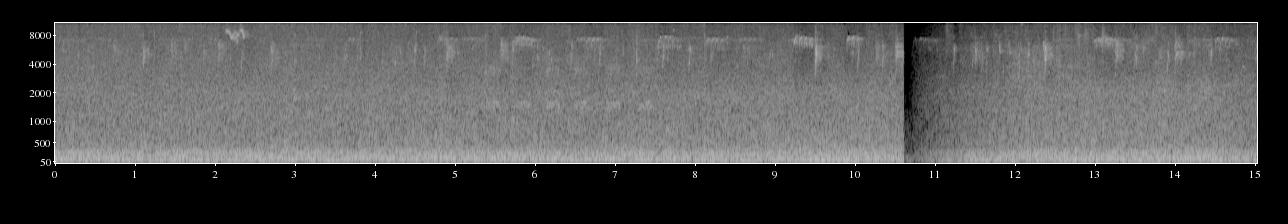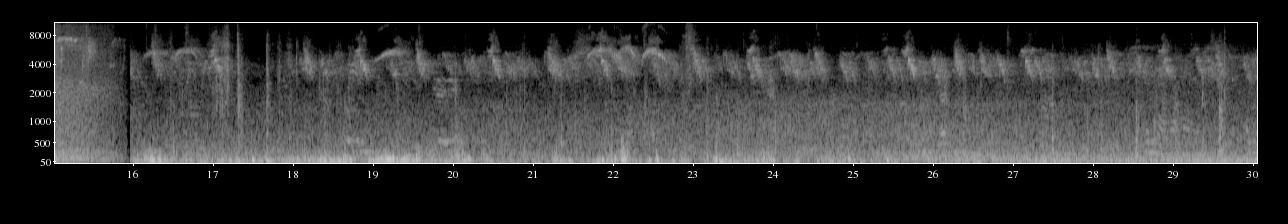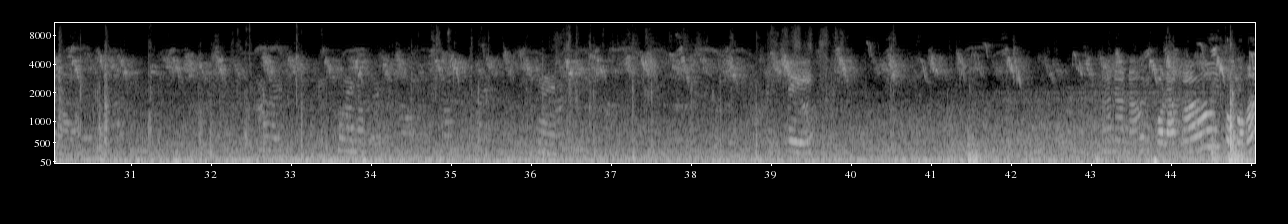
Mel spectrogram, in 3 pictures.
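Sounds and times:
outdoor background hiss: 0:00.0 - 0:16.0
small birds chirping: 0:00.0 - 0:45.0.

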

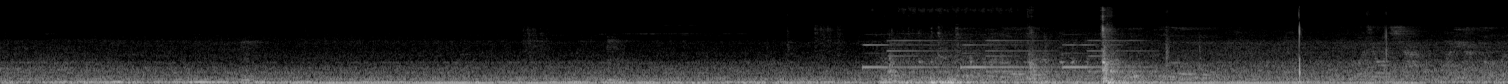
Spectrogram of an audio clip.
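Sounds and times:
train humming: 0:00.0 - 0:15.0
train doors thudding shut: 0:07.9 - 0:12.0
door closing chime: 0:08.6 - 0:11.7.

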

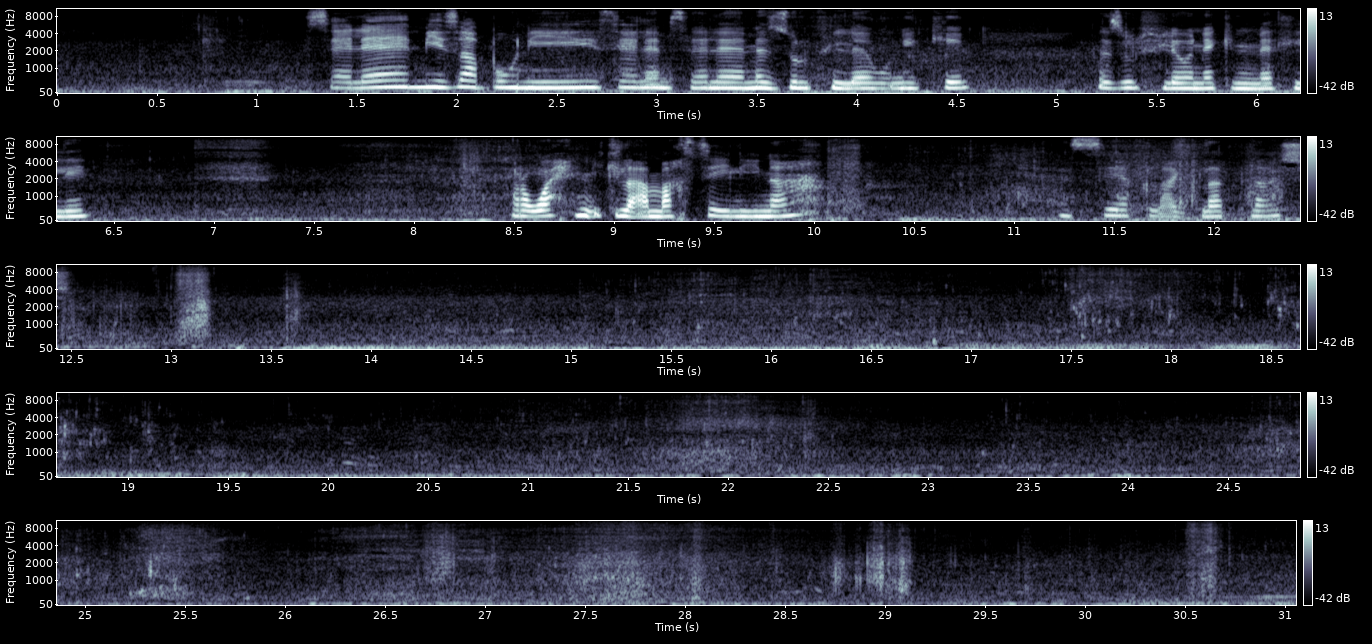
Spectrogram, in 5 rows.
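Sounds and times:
wind rumble on microphone: 0:09.7 - 0:24.5, 0:25.6 - 0:31.0
sea waves lapping on pebbles: 0:09.8 - 0:31.0.

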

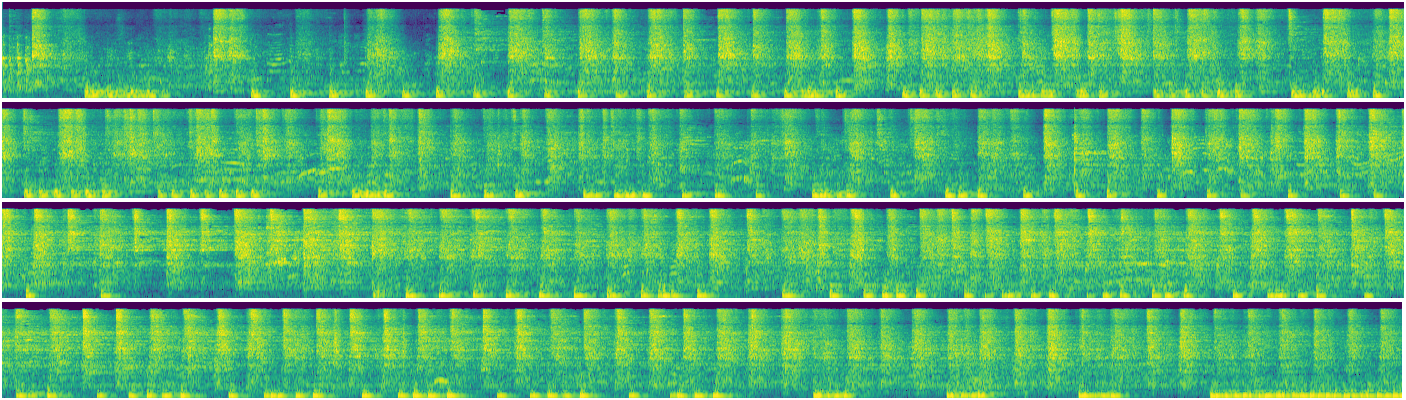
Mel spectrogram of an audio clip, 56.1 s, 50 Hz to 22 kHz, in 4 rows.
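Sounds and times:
pitched drum beating: 0:00.0 - 0:56.0
sharp clacking percussion hits: 0:00.0 - 0:56.0.

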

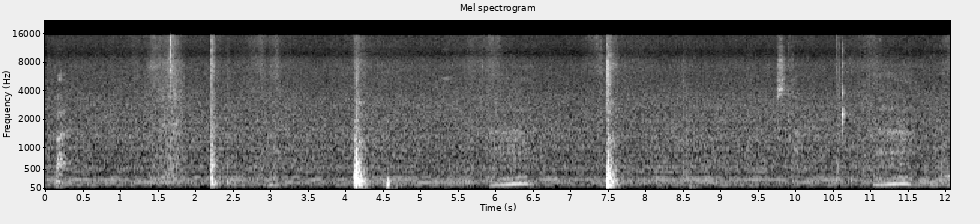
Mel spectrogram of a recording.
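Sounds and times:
sharp knocks: 0:04.1 - 0:04.4.

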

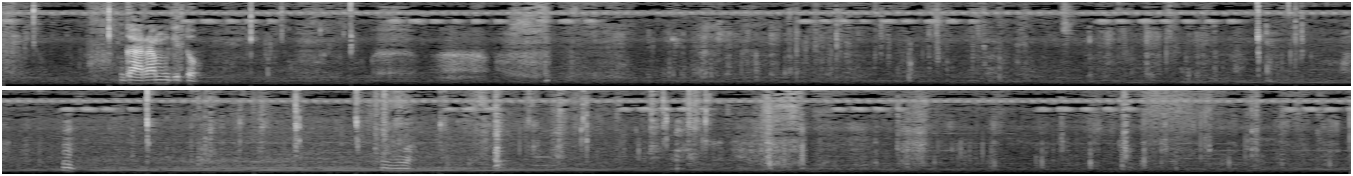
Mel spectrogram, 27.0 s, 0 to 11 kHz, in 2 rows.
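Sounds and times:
person chewing food: 0:00.0 - 0:01.2, 0:02.3 - 0:03.8, 0:05.0 - 0:26.9
crickets chirping: 0:00.0 - 0:26.9
high insect drone: 0:00.0 - 0:26.9.

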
